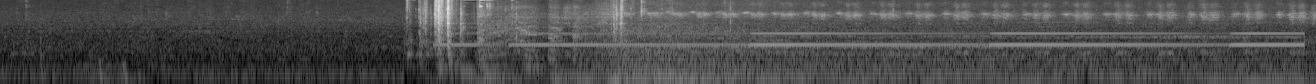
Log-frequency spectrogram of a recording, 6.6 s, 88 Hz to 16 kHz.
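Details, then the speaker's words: Late-90s/early-2000s Dodge Caravan 3.3/3.6 L with a new, uncracked belt: engine cranks and starts, then a steady high squeal at idle from a misaligned idler pulley. "Okay, so the culprit in this issue, whether it's your belt slipping off or the squealing sound when your belt looks fine, and this belt, look at that. This belt looks good."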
